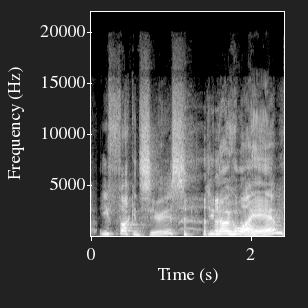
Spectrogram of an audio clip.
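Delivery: outraged disbelief, half laughing; incredulous outrage. Retold or imitated. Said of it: "Aquaman's just like".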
